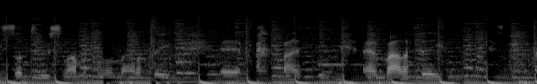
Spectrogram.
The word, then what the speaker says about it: Manaphy: Manaphy. I said it wrong again. Manaphy.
